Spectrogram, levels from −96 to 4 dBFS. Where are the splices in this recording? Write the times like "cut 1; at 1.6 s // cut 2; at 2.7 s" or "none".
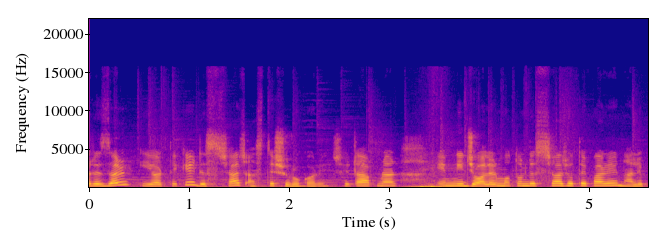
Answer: none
